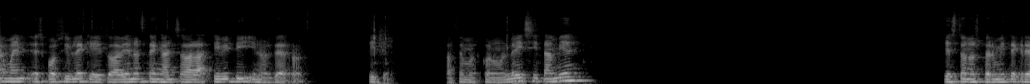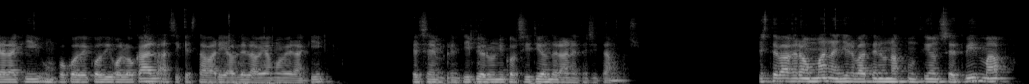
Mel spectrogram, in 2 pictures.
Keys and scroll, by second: 5.1 Return, 11.8 super+x, 13.9 super+v.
